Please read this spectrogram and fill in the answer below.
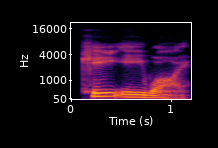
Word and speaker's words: quay: Although the spelling looks unusual, it's simply pronounced Key, exactly like the word key.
